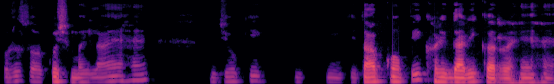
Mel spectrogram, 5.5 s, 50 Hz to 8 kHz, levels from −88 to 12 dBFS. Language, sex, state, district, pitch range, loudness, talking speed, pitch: Hindi, male, Bihar, Muzaffarpur, 105-125 Hz, -32 LUFS, 130 wpm, 115 Hz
